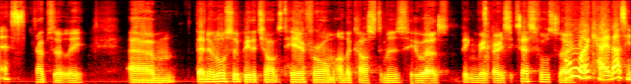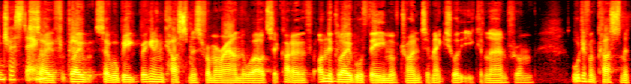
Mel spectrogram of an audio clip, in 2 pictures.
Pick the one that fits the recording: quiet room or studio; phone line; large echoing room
quiet room or studio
